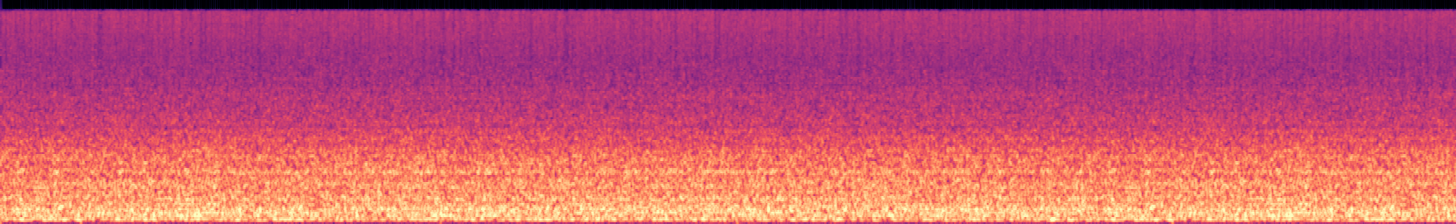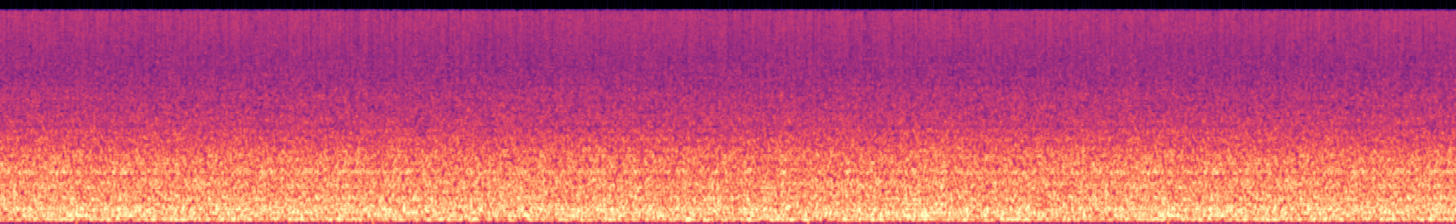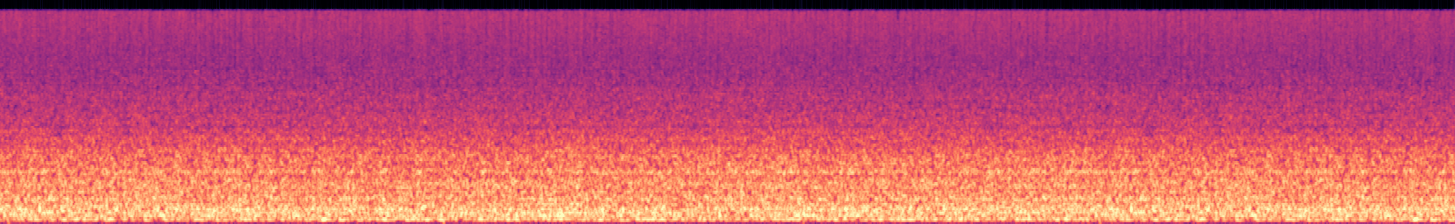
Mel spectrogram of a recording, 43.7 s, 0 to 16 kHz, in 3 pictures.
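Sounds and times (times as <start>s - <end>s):
box fan running at a constant speed: 0.0s - 43.6s.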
